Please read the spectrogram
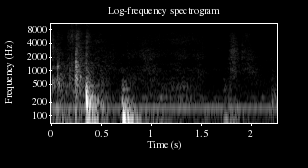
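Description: Two or three dull thumps in the first second, then only a steady low hum.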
